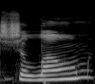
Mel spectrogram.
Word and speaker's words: shalom: i just remember that you said shalom rhymes with home oh yeah and what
